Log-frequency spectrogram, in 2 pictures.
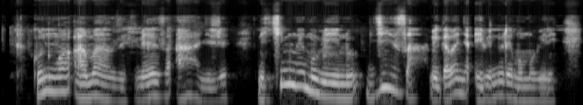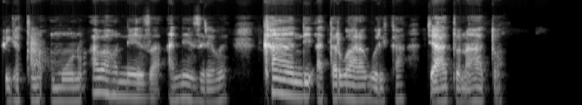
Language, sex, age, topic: Kinyarwanda, male, 18-24, health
